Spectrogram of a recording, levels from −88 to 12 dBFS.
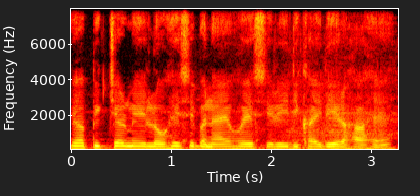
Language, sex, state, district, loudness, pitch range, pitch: Hindi, male, Arunachal Pradesh, Lower Dibang Valley, -15 LUFS, 130-140 Hz, 135 Hz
